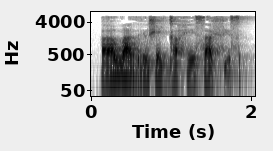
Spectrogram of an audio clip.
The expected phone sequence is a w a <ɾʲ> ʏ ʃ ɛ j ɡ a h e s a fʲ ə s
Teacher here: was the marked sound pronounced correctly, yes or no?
no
